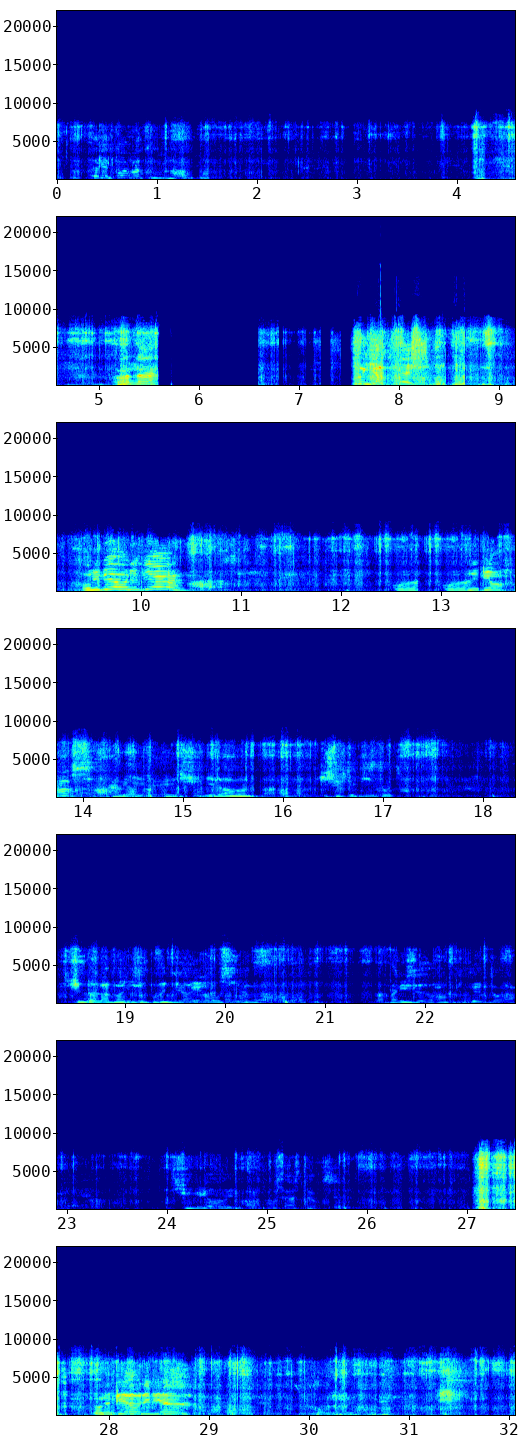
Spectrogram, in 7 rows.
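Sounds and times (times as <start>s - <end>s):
rustling and crackle on microphone: 0.0s - 5.6s, 6.6s - 32.0s
man speaking: 5.1s - 5.6s, 7.6s - 11.0s, 12.6s - 15.7s, 27.8s - 29.0s, 29.9s - 30.9s.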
